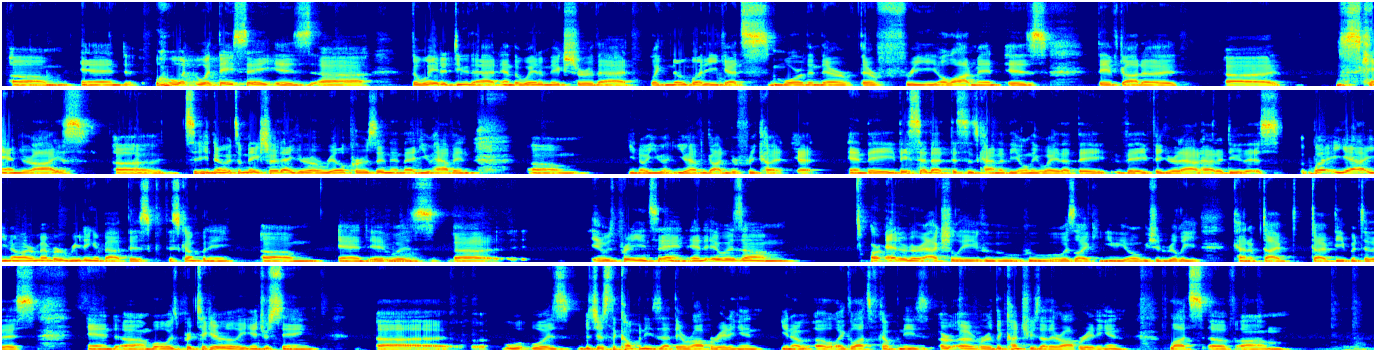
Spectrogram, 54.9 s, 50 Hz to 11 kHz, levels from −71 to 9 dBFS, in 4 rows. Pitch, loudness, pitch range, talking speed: 130 Hz, -13 LUFS, 120-145 Hz, 180 wpm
